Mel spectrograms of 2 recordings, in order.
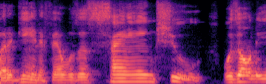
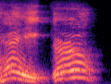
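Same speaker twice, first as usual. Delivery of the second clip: much higher, scolding sister's voice; high, chiding sister stepping in; sister scolding a girl; 10 semitones higher than usual. Pretend. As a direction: play a sister calling a girl out for hitting a man. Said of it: "I don't see none of you sisters saying".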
